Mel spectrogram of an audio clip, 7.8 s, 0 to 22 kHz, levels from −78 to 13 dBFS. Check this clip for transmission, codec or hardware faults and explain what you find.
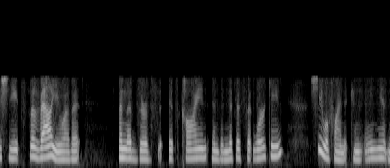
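Two faults are present: Speex codec coding throughout, and a short burst of VoIP packet loss concealed by the speech codec near the end.

Speex codec damage runs across the whole speech clip. The excitation is starved of bits, which fits roughly 11 kbps. Voices sound hoarse and noisy.

VoIP packet loss concealed by the speech codec occurs from 7.17 to 7.41 s. About 120 ms went missing, fitting six lost frames. The decoder extended its last pitch and filter, producing a fading buzzy tone or coloured noise.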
